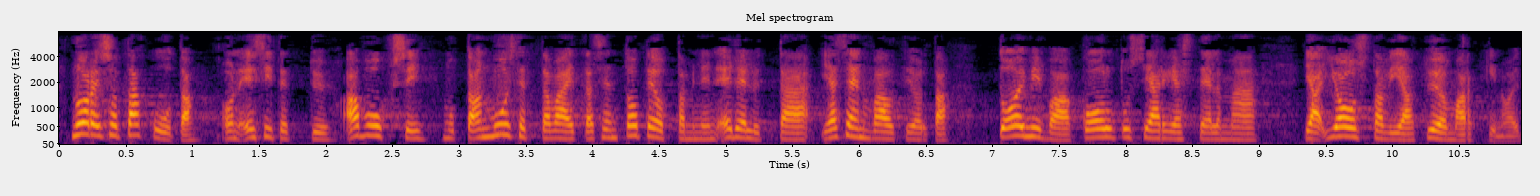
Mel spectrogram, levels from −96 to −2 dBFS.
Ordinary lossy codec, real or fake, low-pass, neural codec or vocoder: MP3, 32 kbps; real; 7.2 kHz; none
